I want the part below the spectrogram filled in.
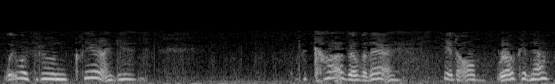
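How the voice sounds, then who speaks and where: An actress playing an expressive, easily frightened woman traveller in a 1940s radio horror drama, with dramatic, emotional delivery. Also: fairly high pitch, measured pace, close to an everyday voice. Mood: frightened, anxious. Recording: dull, noisy 1940s radio recording.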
